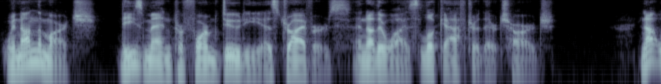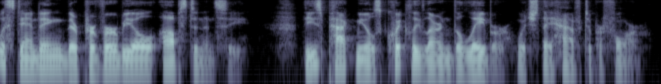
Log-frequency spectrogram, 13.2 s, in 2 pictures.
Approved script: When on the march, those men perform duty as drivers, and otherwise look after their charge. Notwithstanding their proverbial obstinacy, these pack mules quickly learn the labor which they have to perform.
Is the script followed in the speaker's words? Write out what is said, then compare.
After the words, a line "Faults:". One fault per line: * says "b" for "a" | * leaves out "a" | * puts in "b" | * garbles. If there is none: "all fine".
When on the march, these men perform duty as drivers, and otherwise look after their charge. Notwithstanding their proverbial obstinacy, these pack mules quickly learn the labor which they have to perform.
Faults:
* says "these" for "those"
